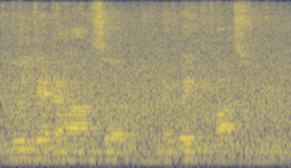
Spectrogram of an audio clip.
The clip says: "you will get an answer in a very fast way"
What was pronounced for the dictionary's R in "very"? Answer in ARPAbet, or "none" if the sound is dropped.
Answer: none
